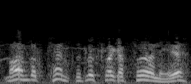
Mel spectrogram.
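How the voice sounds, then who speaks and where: A man acting a seasoned, hard jungle guide with a gruff, domineering manner in a 1950s radio drama. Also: sits high, brisk, close to an everyday voice. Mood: watchful. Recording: scratchy, narrow-band 1950s radio recording.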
